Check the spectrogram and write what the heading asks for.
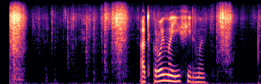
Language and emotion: Russian, neutral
